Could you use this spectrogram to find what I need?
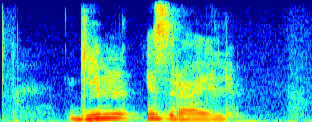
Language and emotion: Russian, neutral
